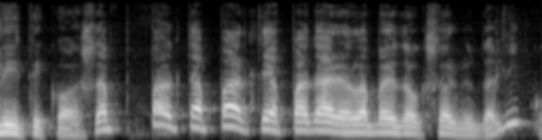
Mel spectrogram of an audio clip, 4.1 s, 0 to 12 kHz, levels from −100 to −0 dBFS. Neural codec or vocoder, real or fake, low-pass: none; real; 10.8 kHz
